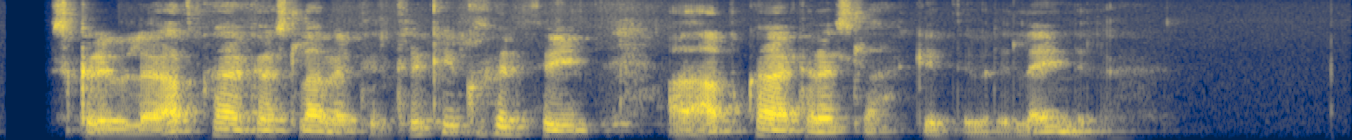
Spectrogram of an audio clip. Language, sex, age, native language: Icelandic, male, 40-49, Icelandic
